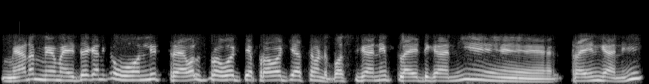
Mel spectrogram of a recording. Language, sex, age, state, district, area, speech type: Telugu, male, 45-60, Andhra Pradesh, West Godavari, rural, conversation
